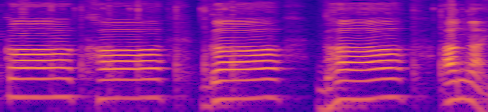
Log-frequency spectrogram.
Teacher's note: कंठ वर्ण में क ख ग घ अंग ये आते हैं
